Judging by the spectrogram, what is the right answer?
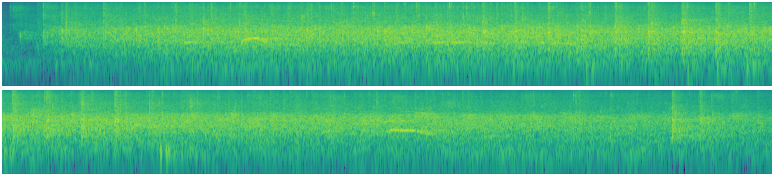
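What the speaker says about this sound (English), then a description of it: "And let's give these students a round of applause." Loud, sustained applause from a school orchestra concert audience fills the hall evenly, dense clapping holding steady for over ten seconds before easing slightly at the end.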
